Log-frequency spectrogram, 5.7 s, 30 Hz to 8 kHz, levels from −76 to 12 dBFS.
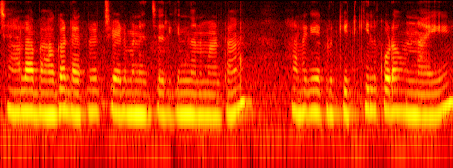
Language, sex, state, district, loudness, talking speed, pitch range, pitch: Telugu, female, Andhra Pradesh, Manyam, -17 LUFS, 125 wpm, 185-195 Hz, 190 Hz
